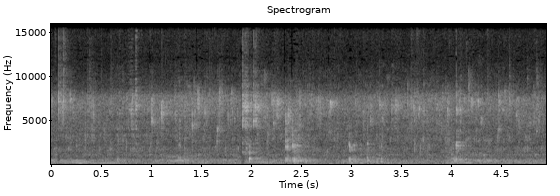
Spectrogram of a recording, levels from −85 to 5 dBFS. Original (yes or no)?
yes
